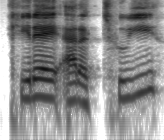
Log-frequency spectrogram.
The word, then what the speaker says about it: Kita Adetuyi: give that one more try. Kita Adetuyi. That's per Sox prospects pronunciation, so that's what we're rolling with.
